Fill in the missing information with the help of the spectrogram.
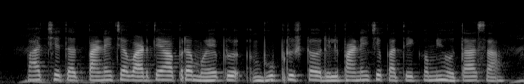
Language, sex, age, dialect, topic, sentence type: Marathi, female, 31-35, Southern Konkan, agriculture, statement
